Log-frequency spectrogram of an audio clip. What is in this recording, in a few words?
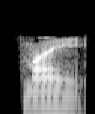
"ໄມ້", Lao; ma1; ma1y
